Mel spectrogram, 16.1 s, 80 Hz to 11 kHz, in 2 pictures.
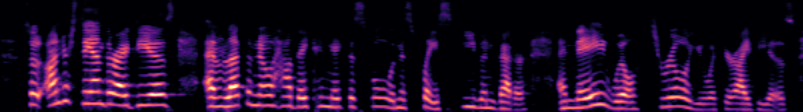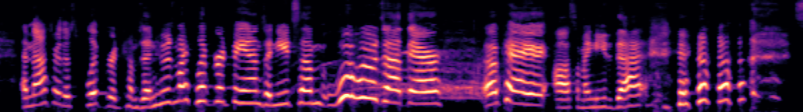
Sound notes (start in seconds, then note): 11.0 audience cheers; 15.4 laughs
